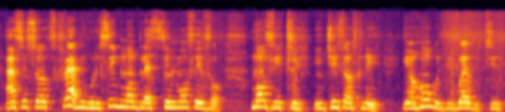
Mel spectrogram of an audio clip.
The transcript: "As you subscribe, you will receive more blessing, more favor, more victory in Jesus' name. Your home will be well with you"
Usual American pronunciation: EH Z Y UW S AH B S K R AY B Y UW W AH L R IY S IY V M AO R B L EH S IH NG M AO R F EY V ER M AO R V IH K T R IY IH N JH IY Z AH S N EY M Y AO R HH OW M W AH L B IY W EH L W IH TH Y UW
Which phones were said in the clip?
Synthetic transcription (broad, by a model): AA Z Y UW S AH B S K R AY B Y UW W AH R IY S IY V M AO B L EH S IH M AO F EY V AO M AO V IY T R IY IH N JH IY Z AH S N EY M Y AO HH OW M W AH L B IY W EH L W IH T Y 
